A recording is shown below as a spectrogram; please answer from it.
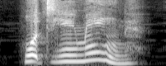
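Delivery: slightly trembling voice. A woman, taken out into the hall, asks what he means, a little shaky. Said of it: "her voice a little shaky".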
